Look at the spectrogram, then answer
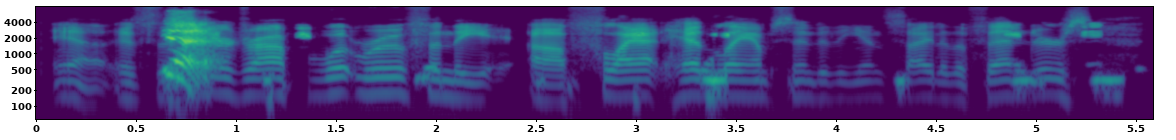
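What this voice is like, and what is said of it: American accent. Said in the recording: “I use my Yankee accent for those.”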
